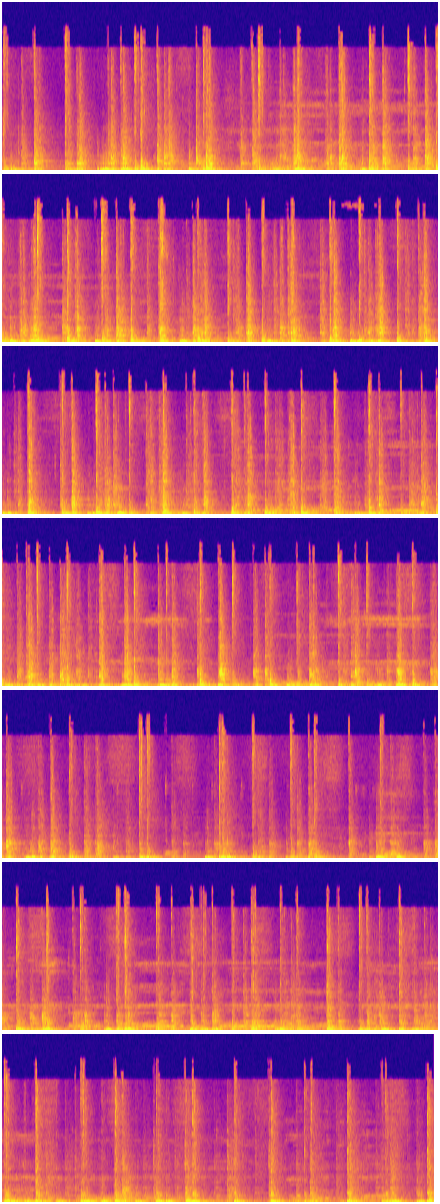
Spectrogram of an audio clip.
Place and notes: Reading, UK - Nagar Kirtan
This is the sound of the Nagar Kirtan celebrations. In Punjabi this means "town hymn singing" and this celebration is one of the ways in which the Sikh community mark the start of their new year.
